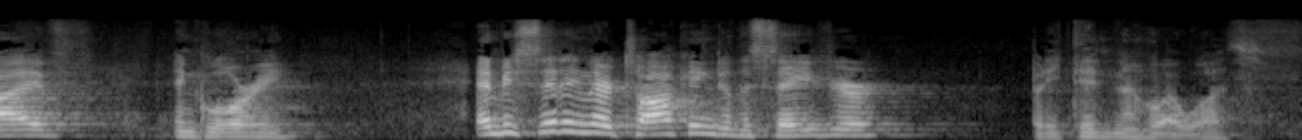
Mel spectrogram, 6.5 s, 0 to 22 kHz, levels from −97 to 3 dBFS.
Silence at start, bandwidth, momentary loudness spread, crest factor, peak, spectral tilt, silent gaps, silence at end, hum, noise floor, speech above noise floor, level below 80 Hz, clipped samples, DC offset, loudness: 0 s; 12.5 kHz; 20 LU; 22 dB; -8 dBFS; -5 dB/octave; none; 0.2 s; none; -67 dBFS; 39 dB; -72 dBFS; under 0.1%; under 0.1%; -29 LUFS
